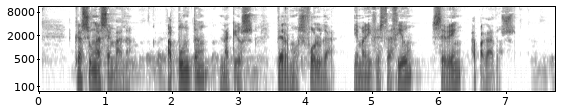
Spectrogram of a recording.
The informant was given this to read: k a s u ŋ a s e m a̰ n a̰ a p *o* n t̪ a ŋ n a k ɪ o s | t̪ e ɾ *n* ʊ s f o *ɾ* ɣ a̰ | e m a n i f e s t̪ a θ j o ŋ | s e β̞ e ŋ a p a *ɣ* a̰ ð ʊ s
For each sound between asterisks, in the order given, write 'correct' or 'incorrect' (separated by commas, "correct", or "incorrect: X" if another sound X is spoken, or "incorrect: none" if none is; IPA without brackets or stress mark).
incorrect: u, incorrect: m, incorrect: l, correct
